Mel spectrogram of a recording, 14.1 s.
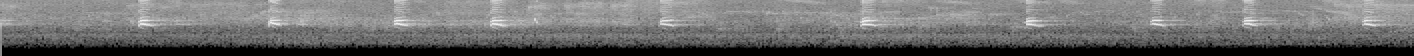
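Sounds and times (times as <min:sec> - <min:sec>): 
Pyrrhula pyrrhula calling: 0:01.4 - 0:01.7, 0:03.9 - 0:04.2, 0:06.6 - 0:06.9, 0:08.6 - 0:08.8, 0:10.2 - 0:10.6, 0:11.5 - 0:11.9, 0:12.4 - 0:12.7, 0:13.6 - 0:13.9.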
